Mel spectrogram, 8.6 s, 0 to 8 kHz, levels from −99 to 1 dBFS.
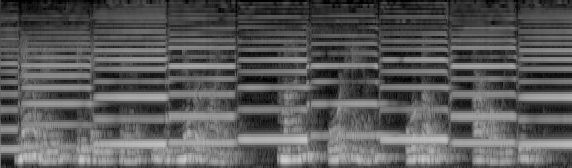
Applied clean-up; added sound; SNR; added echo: none; Bowed string instrument; -2 dB; reverberation time 0.8 s.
